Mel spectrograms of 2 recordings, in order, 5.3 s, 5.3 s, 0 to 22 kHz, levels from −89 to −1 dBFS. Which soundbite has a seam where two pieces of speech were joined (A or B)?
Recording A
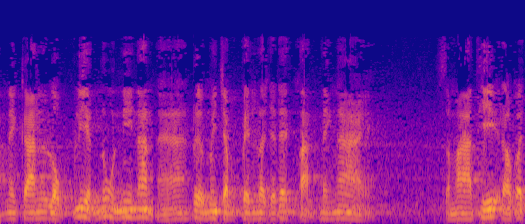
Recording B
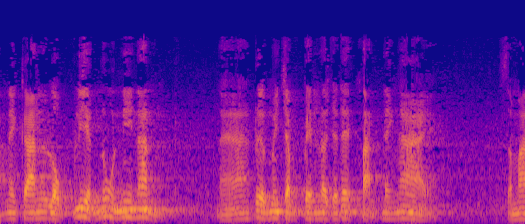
A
